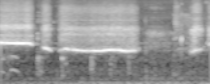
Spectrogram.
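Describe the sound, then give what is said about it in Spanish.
A person whistles without moving the mouth: a thin, clear, high tone that holds steady and sags slightly in pitch, breaks off, and returns briefly at the end. “Claro, no mueve la boca y hace como que chifla.”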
